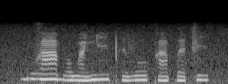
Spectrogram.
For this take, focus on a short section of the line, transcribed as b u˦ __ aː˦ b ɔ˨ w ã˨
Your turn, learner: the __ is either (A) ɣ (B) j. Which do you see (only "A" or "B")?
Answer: A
